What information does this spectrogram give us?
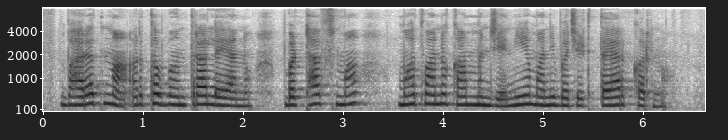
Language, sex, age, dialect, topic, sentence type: Marathi, female, 36-40, Northern Konkan, banking, statement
